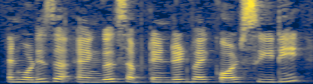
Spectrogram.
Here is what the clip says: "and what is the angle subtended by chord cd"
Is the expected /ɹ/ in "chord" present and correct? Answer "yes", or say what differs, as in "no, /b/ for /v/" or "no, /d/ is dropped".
no, /l/ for /ɹ/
